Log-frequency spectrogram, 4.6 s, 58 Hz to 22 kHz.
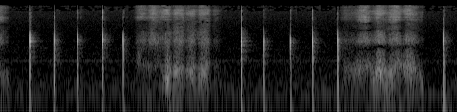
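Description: Two small, solid light-wood blocks are knocked together face to face by hand, producing 11 sharp, bright clacks with almost no ring, centered around 2.4 kHz. They come in a quick run of five, then five, then a single clack. Between the runs are two stretches of soft, hissy scraping noise.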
